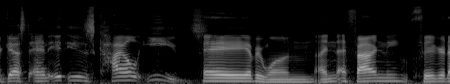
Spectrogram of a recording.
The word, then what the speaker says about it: Eads: I got AIDS once. Like E-Gag? I got literally a like teacher. Professor E-Gag? I had a teacher once pronounce it, substitute, go, is Kylie AIDS here?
